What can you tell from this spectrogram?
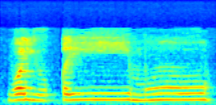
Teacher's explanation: دونوں کو لمبا کھینچنا ہے، 2 کاؤنٹ کرنا ہے. یا مدہ ہے اور واو مدہ ہے. یقیمو نہیں کہنا، یقیمون الصلاۃ.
